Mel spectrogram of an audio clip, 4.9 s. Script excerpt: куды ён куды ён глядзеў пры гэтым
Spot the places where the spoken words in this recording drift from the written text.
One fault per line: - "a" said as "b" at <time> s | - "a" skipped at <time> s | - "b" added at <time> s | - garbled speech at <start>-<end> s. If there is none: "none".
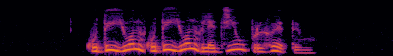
none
